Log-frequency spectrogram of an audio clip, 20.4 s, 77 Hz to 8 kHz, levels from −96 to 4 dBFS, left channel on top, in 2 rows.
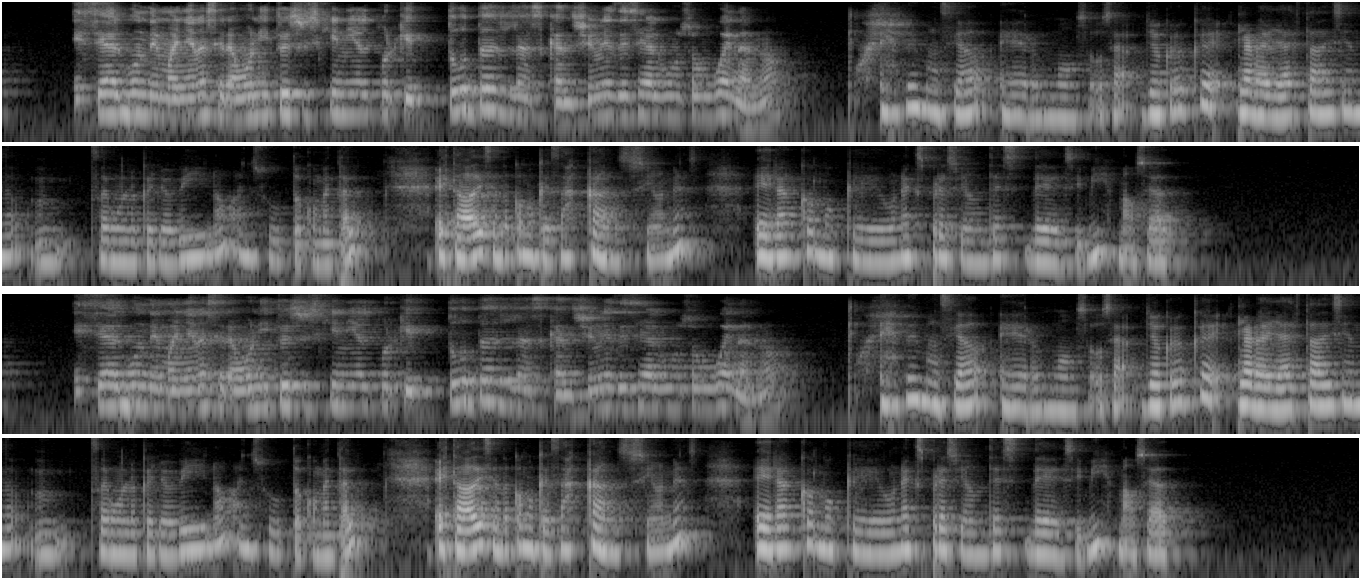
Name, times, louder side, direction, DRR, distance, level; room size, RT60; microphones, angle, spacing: voice 1, 0.5-5.9 6.4-6.8, left 4 dB, 40° left, 6 dB, 0.5 m, -35 dB
voice 2, 6.6-18.9, right 1 dB, 15° right, 9 dB, 0.4 m, -33 dB
7.2 x 6.7 x 3.6 m, 0.73 s
head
